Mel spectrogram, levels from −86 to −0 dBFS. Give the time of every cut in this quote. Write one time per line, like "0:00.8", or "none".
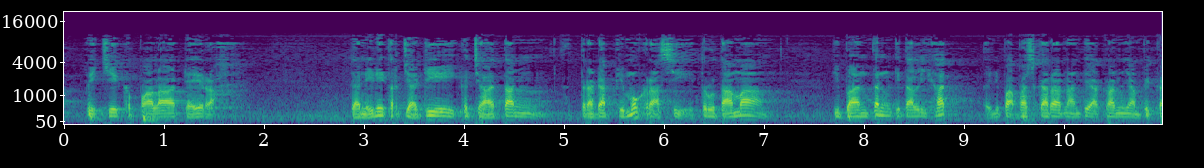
none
